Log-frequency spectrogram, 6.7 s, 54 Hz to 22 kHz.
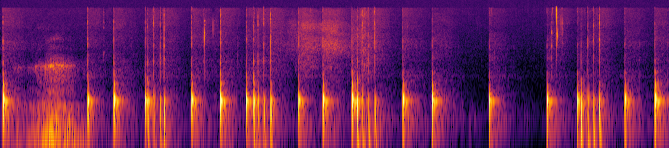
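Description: A solid purple hardcover book, held up close to the mic, is tapped with fingertips and ringed fingers. After a soft, muffled rustle at the start, it gives a quick, irregular run of short, dull knocks with a hollow, mid-pitched tone near 380 Hz. Each knock dies away almost at once, with a brief pause before the last few.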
